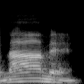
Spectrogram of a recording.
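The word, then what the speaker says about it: Name: 좀 뭉개지 그냥이 끝에 있는 애도 좁은 애로 발음해 주면 되겠습니다 읽어보자 나메 메 이게 자연스럽게 끝이 죽으면서에 발음이처럼 이게 참고로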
